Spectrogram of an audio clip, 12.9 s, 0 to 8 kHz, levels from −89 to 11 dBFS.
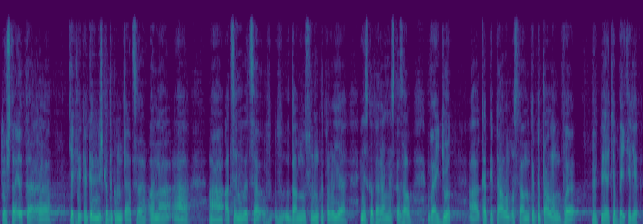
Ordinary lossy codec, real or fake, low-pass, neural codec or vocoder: none; fake; 7.2 kHz; codec, 44.1 kHz, 2.6 kbps, SNAC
